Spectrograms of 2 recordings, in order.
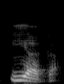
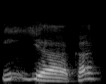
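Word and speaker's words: إياك: to give here is, many people say Iyaka. They ignore the Shadda. But please be careful. You cannot say Iyaka, the meaning changes into something else. So Iyaka is how you should actually pronounce this thing.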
